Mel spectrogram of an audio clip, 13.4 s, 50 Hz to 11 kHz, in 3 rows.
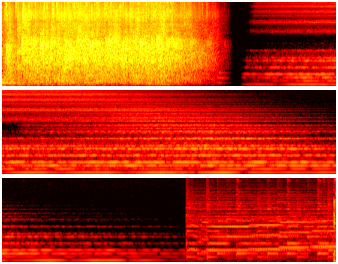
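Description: Audience applause at a 2022 UFO panel in Roswell, a dense burst of clapping for about three seconds that stops abruptly, followed by sustained musical tones.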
